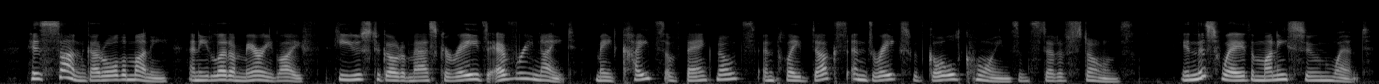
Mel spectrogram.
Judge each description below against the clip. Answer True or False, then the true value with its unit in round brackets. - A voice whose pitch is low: False (190 Hz)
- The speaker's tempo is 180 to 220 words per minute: True (185 wpm)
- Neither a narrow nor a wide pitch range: True (4.0 semitones)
